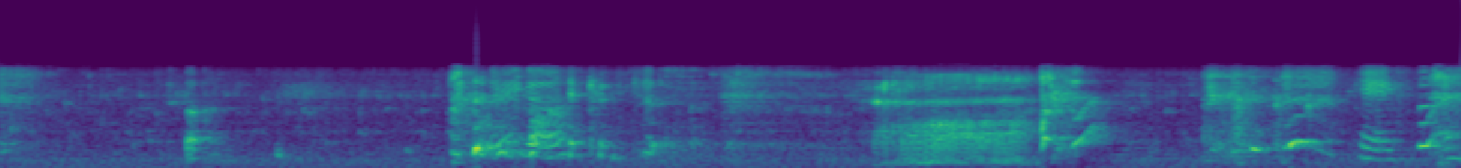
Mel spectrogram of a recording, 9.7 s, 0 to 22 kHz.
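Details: Deliberate belching contest between two people late at night, about 2005: several loud, drawn-out burps with brief voices and background noise between them.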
